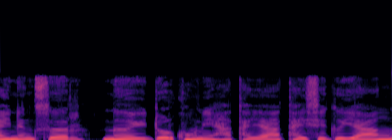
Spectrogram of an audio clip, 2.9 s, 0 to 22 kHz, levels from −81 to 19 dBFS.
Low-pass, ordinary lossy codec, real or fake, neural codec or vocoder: 9.9 kHz; none; real; none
